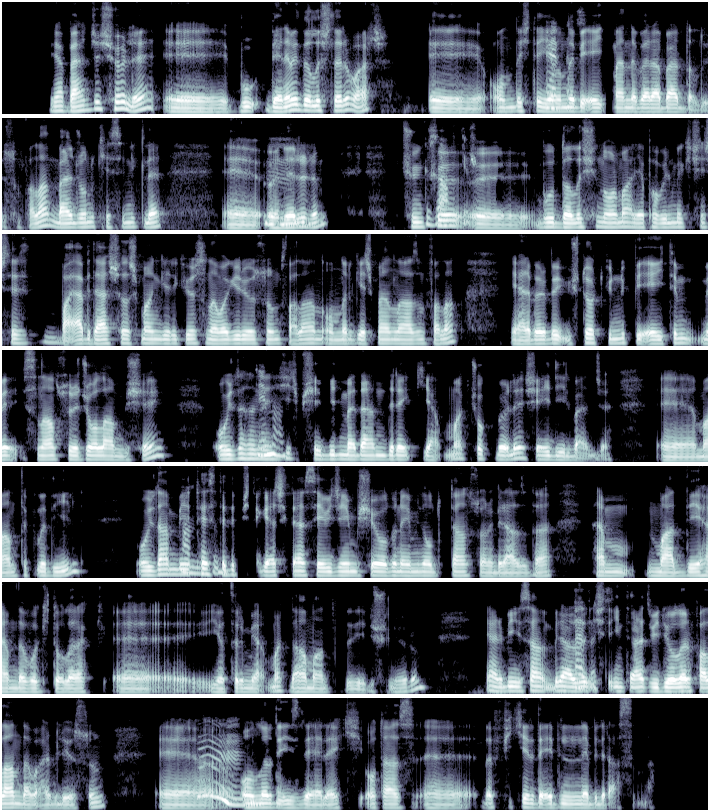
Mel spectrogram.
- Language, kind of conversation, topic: Turkish, podcast, Günde sadece yirmi dakikanı ayırsan hangi hobiyi seçerdin ve neden?
- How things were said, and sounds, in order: other background noise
